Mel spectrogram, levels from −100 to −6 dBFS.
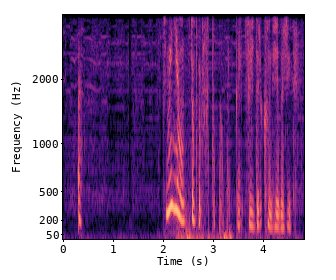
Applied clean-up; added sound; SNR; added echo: neural separator model SepFormer WHAM!.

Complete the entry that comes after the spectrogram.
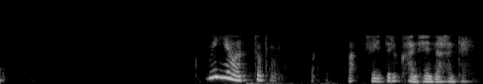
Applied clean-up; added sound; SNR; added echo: neural mask model DeepFilterNet 3.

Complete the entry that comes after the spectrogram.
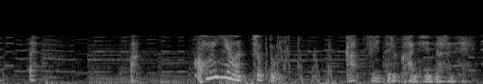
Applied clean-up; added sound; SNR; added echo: none; Scratching (performance technique); 9 dB; none.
